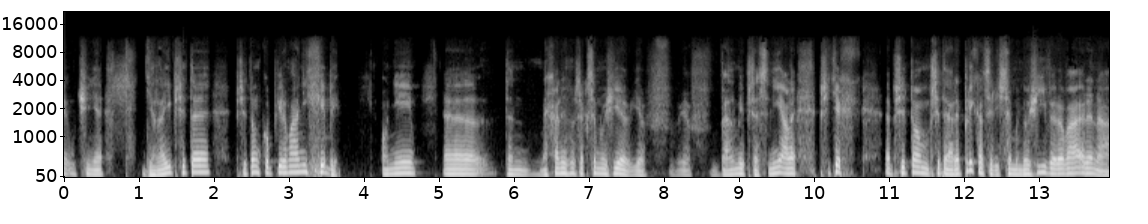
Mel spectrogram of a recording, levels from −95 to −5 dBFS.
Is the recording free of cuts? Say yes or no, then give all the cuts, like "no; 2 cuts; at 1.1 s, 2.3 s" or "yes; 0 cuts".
yes; 0 cuts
